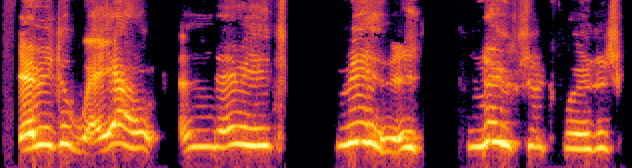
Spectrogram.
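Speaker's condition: Cerebral palsy; could not jump

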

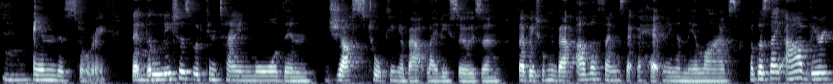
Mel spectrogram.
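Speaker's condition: No condition

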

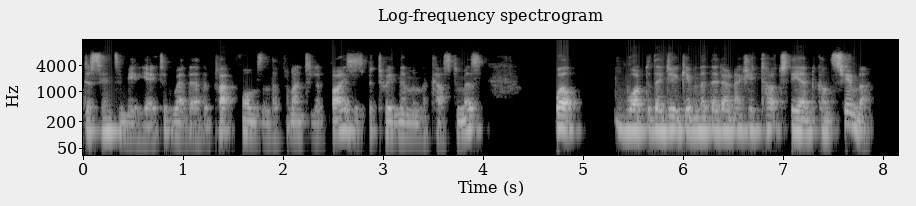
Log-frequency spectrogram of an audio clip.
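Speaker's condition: No condition

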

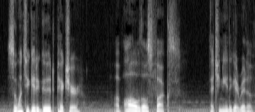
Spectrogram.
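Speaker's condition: No condition

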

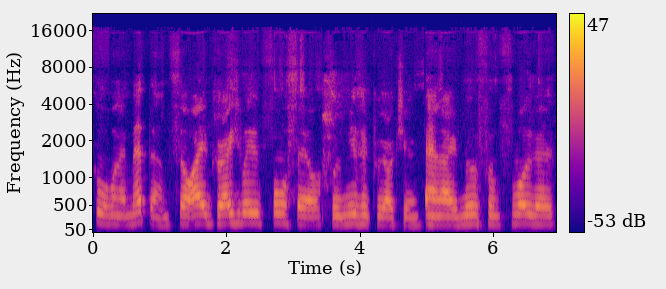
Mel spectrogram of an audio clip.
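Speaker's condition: Cerebral palsy, hemiplegia

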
